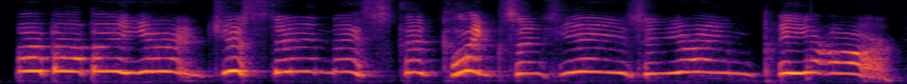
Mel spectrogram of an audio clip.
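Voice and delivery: squeaky high-pitched mock heckler voice, stammering but but but; whiny critic. Imaginary viewer scolds Joshy for negativity, in a squeaky mock voice. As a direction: play a nagging fan scolding him in a silly high voice.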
